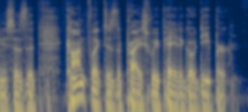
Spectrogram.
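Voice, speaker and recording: A voice with vocal fry, speaking at a moderate pace. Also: man. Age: 50s. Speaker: podcast host. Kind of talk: interview. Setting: radio studio.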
